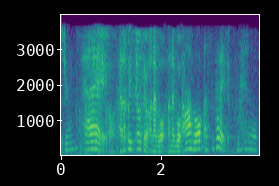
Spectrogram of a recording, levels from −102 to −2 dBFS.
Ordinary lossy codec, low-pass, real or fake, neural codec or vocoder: AAC, 16 kbps; 3.6 kHz; fake; codec, 16 kHz in and 24 kHz out, 0.8 kbps, FocalCodec, streaming, 65536 codes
